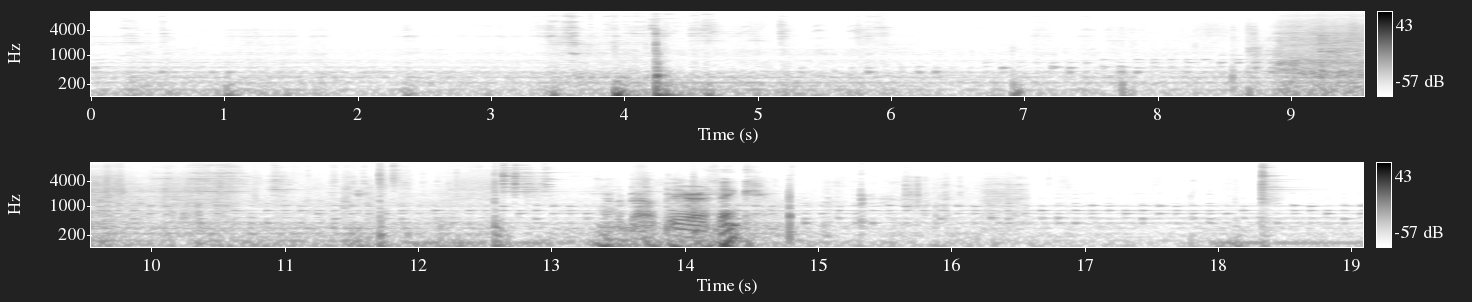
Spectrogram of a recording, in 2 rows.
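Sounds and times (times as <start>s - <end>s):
tools knocking and clinking: 12.5s - 13.2s.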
